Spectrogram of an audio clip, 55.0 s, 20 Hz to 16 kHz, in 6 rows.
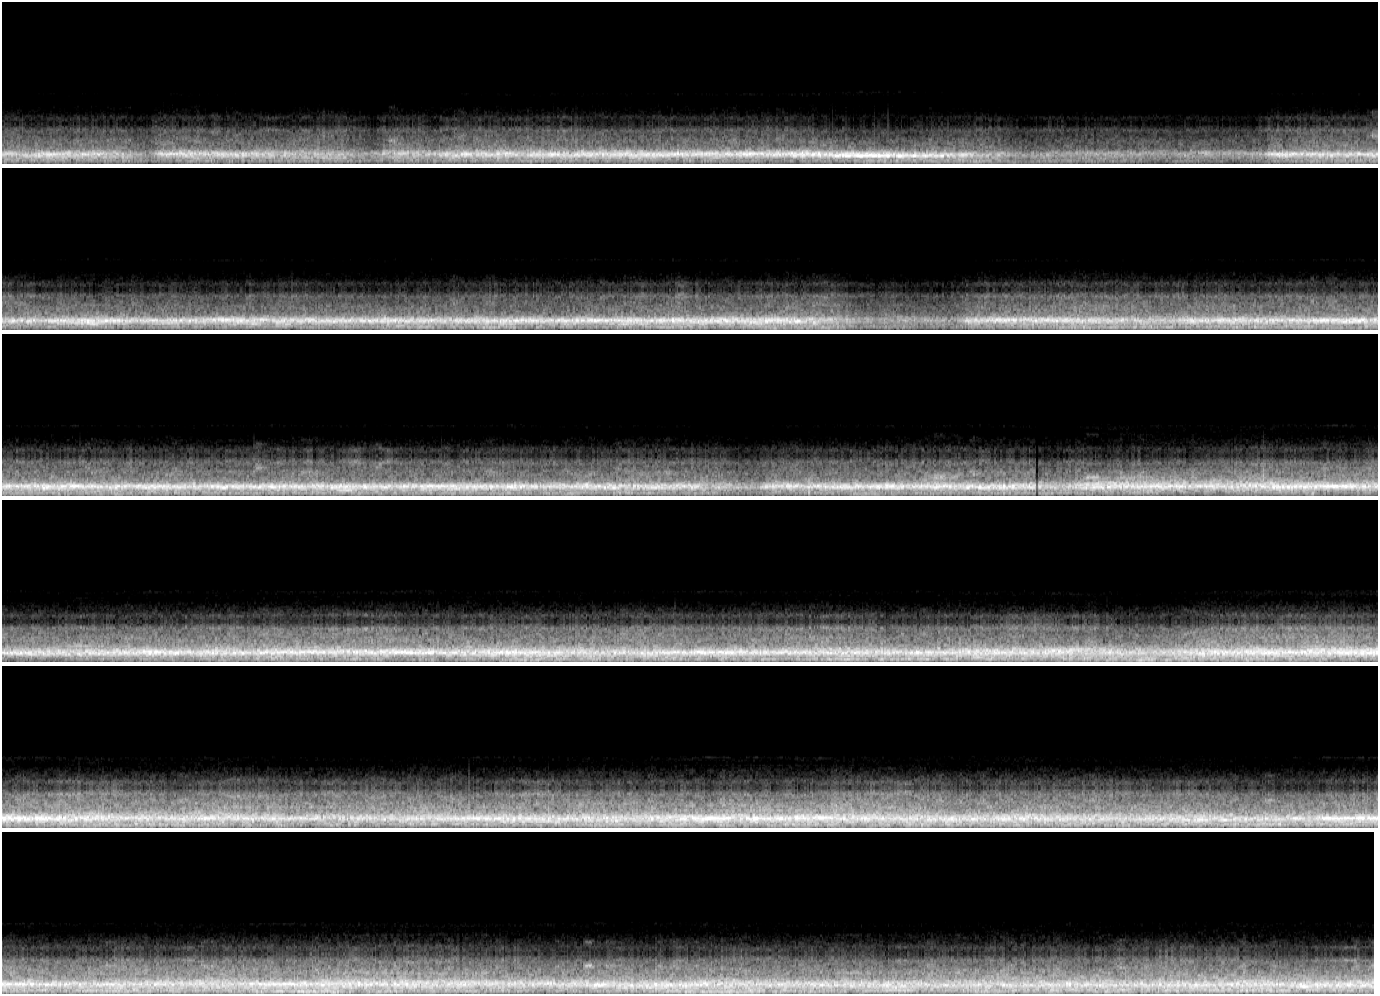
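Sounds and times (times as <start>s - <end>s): hiss and murmur of old recording: 0.0s - 55.0s.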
